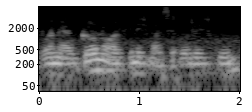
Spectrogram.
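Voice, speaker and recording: A man in his fifties with a Northern Nigerian accent, telling a personal story haltingly and repeating phrases. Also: on the low side, mellow, slightly rough. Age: 50s. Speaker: panel guest. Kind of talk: personal storytelling in a studio discussion. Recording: distant mic with faint noise.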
